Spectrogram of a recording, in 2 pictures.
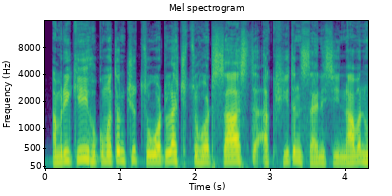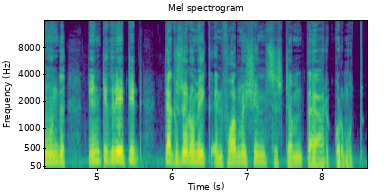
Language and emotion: Kashmiri, neutral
